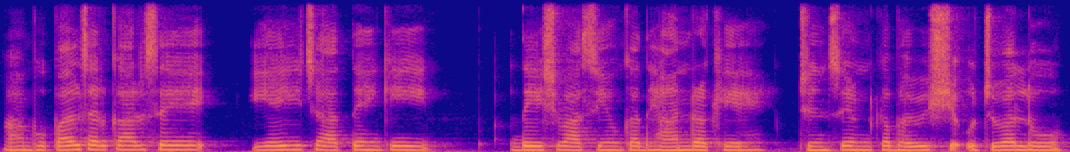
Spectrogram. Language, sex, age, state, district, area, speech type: Hindi, female, 30-45, Madhya Pradesh, Bhopal, urban, spontaneous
